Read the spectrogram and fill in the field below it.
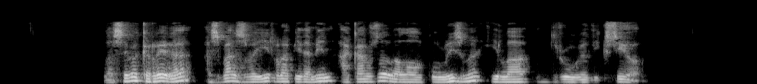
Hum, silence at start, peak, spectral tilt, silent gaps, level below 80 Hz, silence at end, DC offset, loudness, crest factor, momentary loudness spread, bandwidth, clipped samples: none; 1.05 s; -2 dBFS; -5.5 dB/octave; 1.99-2.03 s; -52 dBFS; 1.2 s; under 0.1%; -17 LUFS; 16 dB; 7 LU; 7.8 kHz; under 0.1%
